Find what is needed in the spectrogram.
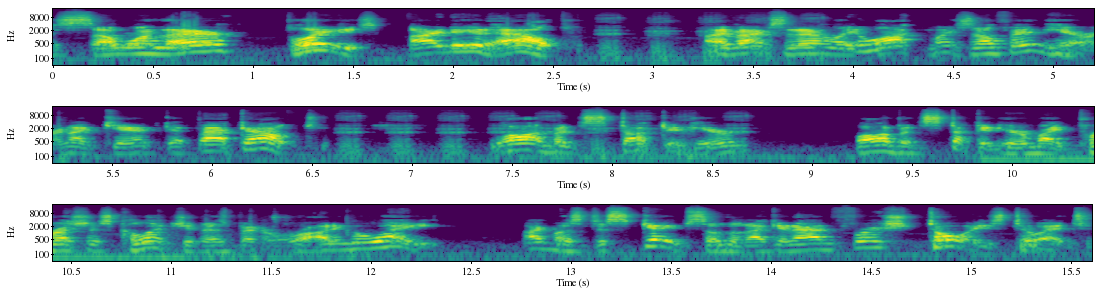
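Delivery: rough-sounding voice calling out. Game narrator voicing someone calling from behind a locked pantry door, rough voice. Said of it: "a rough voice suddenly calls out".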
